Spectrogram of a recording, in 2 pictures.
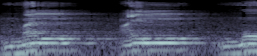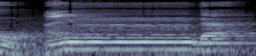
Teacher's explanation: Innamal mal alif lam komariah. Alif lam yang di atasnya ada tanda sukun. Lamnya berbunyi sangat clear.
